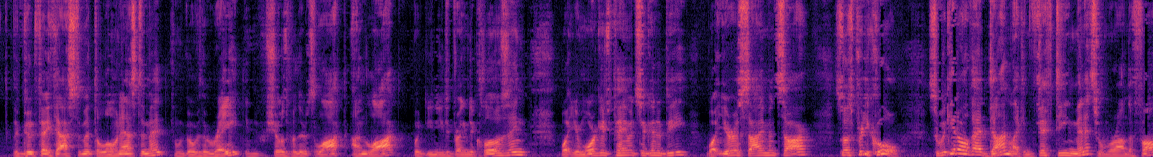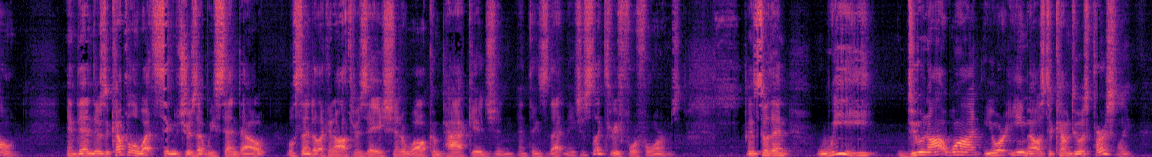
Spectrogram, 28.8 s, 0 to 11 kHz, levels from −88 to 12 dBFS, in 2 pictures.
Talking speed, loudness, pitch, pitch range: 215 wpm, -19 LUFS, 130 Hz, 105-155 Hz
